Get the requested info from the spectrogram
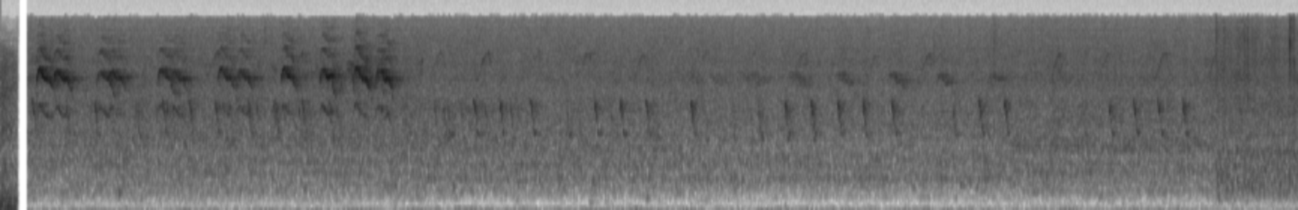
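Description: Wild birds chirping over steady outdoor hiss: a repeated falling chirp about twice a second for the first five seconds, then fainter short chirps. A whoosh sound effect cuts off right at the start.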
